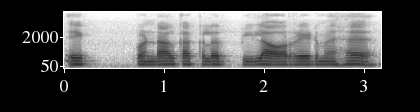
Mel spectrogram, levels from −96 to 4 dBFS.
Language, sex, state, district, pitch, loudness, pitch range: Hindi, male, Jharkhand, Ranchi, 125 Hz, -18 LUFS, 125-130 Hz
